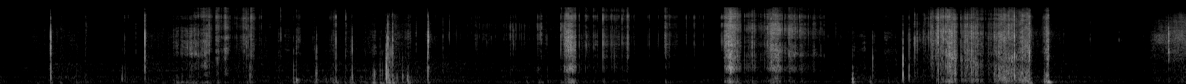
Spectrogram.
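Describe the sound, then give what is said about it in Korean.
Tearing open a packet of Solomon's seal tea: crinkly rips and rustling come in uneven bursts, some loud and sharp, others softer. “저한테 있는 건 바로 둥글레차입니다. 그럼 이걸 뜯어볼게요.”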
